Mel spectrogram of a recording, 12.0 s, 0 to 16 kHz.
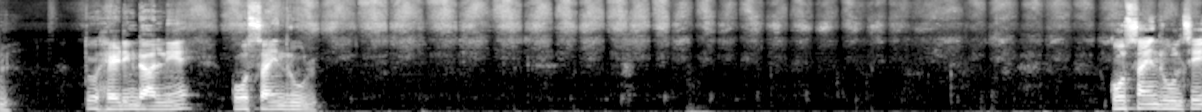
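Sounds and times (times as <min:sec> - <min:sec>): duster wiping whiteboard: 0:00.8 - 0:12.0.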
